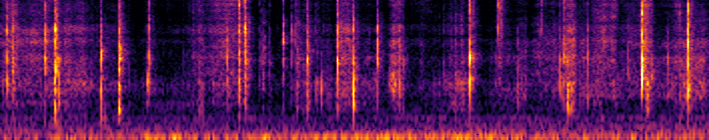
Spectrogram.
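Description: A thin white thermal paper receipt is folded and then crumpled into a small ball with the fingertips. Bright, dry crinkles and sharp crackles come in quick irregular bursts over a soft rustle, with almost no low end and each snap cut off at once.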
